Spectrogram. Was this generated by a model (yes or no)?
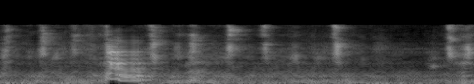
yes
